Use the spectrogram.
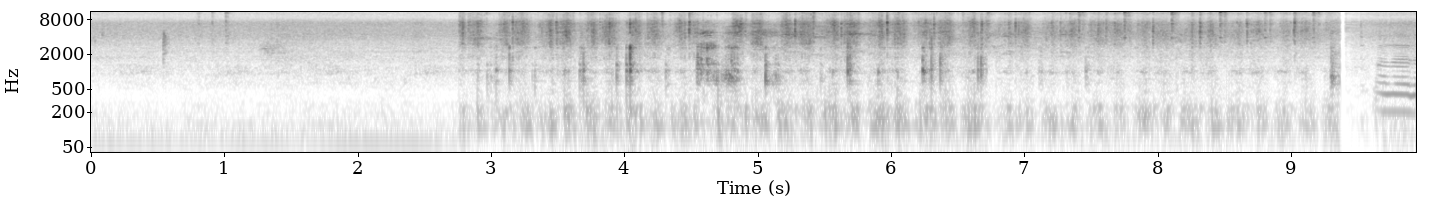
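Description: Coconut is grated by hand, producing a rapid run of scratchy, rhythmic scraping strokes that starts abruptly after a quiet stretch, sounds close, and stops just before the end.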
